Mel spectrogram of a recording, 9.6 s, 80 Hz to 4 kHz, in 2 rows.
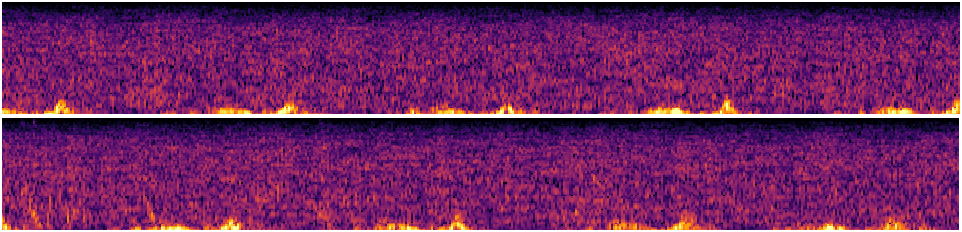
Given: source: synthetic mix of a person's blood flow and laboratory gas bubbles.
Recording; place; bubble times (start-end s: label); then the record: Doppler ultrasound of blood flow; precordium
4.88-5.27 s: bubbles
5.47-5.62 s: bubbles
6.12-6.21 s: bubbles
6.25-6.61 s: bubbles
From the record:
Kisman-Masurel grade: 221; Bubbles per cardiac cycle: several, 3 to 8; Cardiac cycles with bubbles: 10 to 50%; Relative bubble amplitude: barely perceptible (0.100 to 0.250); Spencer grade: 2 (many but less than half of the cardiac periods contain bubble signals, singularly or in groups); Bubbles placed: only in the low amplitude regions of the cardiac cycle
